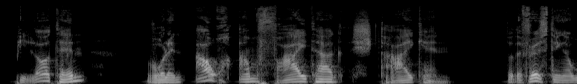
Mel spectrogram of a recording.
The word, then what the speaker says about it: streiken: Sounds very similar in German, streiken, but it shows us that whenever we've got an S in the beginning of a word in German, it is pronounced like sh.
